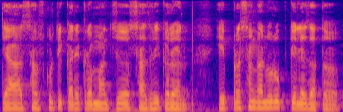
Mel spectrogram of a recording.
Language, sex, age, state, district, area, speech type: Marathi, male, 45-60, Maharashtra, Nashik, rural, spontaneous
